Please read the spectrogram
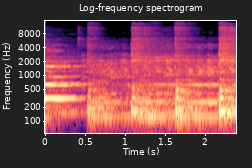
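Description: A woman's long held sung note ends about half a second in. After that the karaoke backing track plays on its own: a rock band with a drum and cymbal hit on each beat, about two a second.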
